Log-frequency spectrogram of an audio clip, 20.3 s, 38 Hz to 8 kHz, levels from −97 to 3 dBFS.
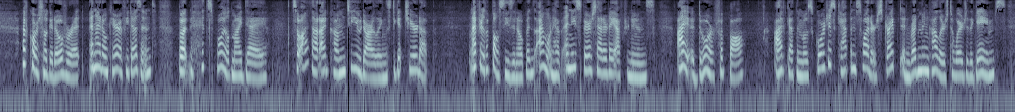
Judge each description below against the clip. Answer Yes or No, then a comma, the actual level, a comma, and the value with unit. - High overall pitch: Yes, very high, 250 Hz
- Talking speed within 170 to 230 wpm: Yes, average, 175 wpm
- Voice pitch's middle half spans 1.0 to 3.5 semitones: No, average, 4.8 semitones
